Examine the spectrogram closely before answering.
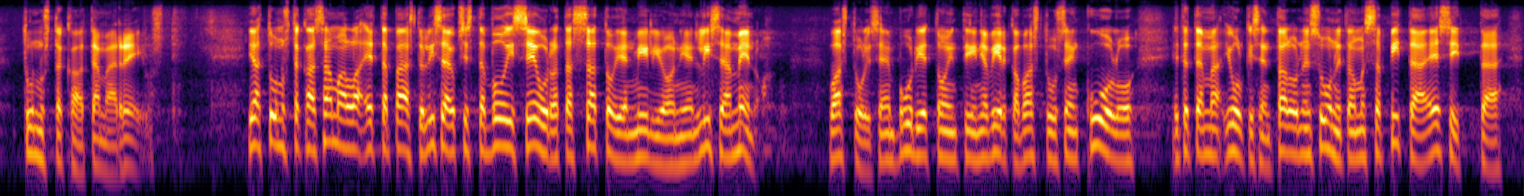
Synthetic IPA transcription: t̪unːust̪ɑkɑ̰ːt̪æmæ̰reilṵst̪i̥ | jɑt̪unːust̪ɑkɑːsɑmɑlːɑet̪ːæpæːst̪ølisæyksist̪æʋoiseurɑt̪ɑssɑt̪ojemmiljo̞ːnienlisæmeno̰ | ʋɑst̪uːliseːmbudjet̪o̞int̪iːnjɑʋirkɑʋɑst̪uːseːŋkuoluːet̪ːæt̪æmæjulkisent̪ɑloudensuːnːit̪elmɑsːɑpit̪æːesit̪ːæː

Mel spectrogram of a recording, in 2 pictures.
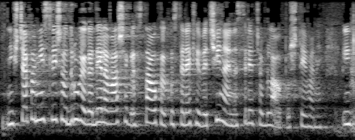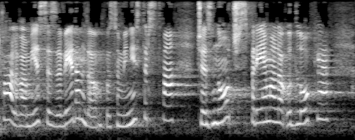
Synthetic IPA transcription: nixt͡ʃɛpanisliːʃawd̪ɾuːɡɛɡad̪eːlaʋaːʃɛɡast̪awkakɔst̪ɛɾɛːkliʋɛt͡ʃiːnajɛnɛsɾeːt͡ʃɔbla̰upɔʃt̪eːʋani | inxʋaːlaʋamjəst̪sɛzaʋeːd̪amd̪akɔsɔmːinist̪əɾst̪ʋat͡ʃɛznoːt͡ʃspɾɛjeːmalaʔɔd̪loːkɛ

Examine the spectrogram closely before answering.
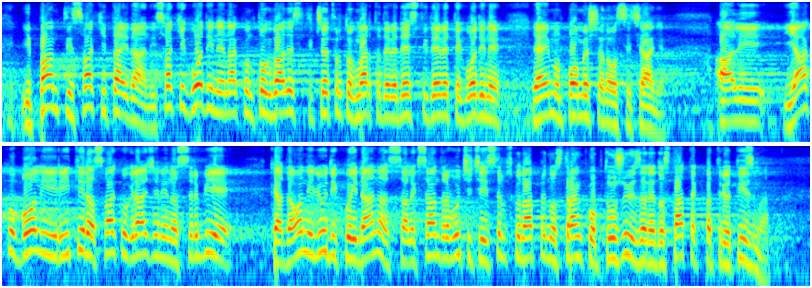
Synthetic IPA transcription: ipaːmt̪imsʋakit̪aːjd̪aːnisʋake̞ɡo̞d̪ine̞nako̞nt̪o̞ɡd̪vʋaːd̪ese̥t̪it͡ʃet̪vər̩t̪o̞ɡmaɾt̪ad̪e̞ʋe̞d̪e̞set̪id̪e̞ʋe̞t̪e̞ɡo̞d̪ine̞ | jaːimampo̞meʃanaoset͡ɕa̰ːɲa̰ | alijaːko̞bo̞liːɾit̪iɾasʋakoɡɾad͡ʑaninasr̩bije̞ | kad̪ao̞niʎuːd̪iko̞jid̪anasale̞ksand̪ɾaʋut͡ʃit͡ɕaisr̩pskunaːpɾe̞d̪nust̪ɾaŋkuopt̪uʒujuzane̞d̪o̞st̪aːt̪ak̚pat̪ɾio̞t̪izma̰

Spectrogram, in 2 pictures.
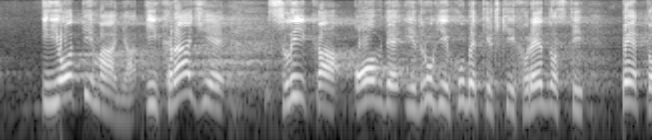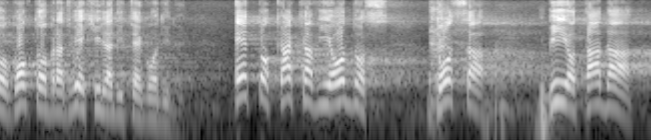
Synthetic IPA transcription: io̞t̪imaɲa̰ikɾad͡ʑeslikao̞ːʋd̪e̞ʔid̪ɾuɡiːxume̞t̪nit͡ʂkixʋɾe̞ːd̪nost̪i | pe̞ːt̪o̞ɡo̞kt̪o̞ːbɾad̪ʋeexiʎad̪it̪e̞ɡo̞d̪ine̞̰ | e̞t̪o̞kakaʋje̞o̞d̪no̞sd̪o̞sabio̞t̪ad̪a

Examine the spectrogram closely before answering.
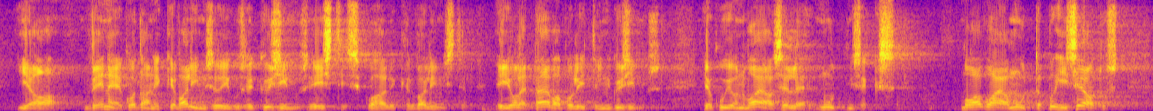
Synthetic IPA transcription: jɑve̞ne̞ko̞d̪̥ɑnikːˑe̞vɑlʲimiseɤjɡ̥use̞kysʲimuse̞ːst̪isko̞ɦɑlikːˑe̞lvɑlʲimist̪e̞le̞jo̞le̞pæevɑpo̞lʲiːt̪ːˑilinekysʲimus | jɑkujo̞nvɑjɑse̞lːe̞muːt̪ˑmise̞ks | vɑjɑmuːt̪ˑːɑpɤɦise̞ɑd̪̥ust̪

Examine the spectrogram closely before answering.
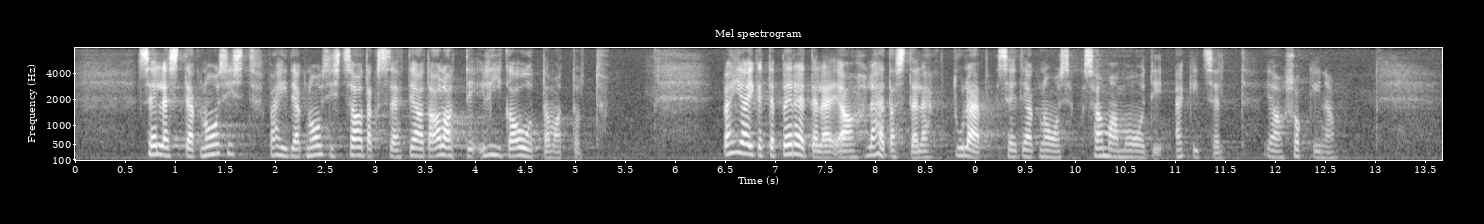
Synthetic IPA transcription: se̞lːe̞st̪iɑɡ̥no̞ːsist̪væɦid̪iɑɡ̥no̞ːsist̪sɑːt̪ɑkse̞t̪e̞ɑd̪ɑɑlɑt̪ːˑiliːɡ̥ɑo̞ːt̪ˑːɑmɑt̪ːˑult̪ˑ | væɦiɑjɡ̥e̞t̪ːˑepe̞ɾe̞d̪e̞le̞jɑlæɦe̞d̪̥ɑst̪e̞let̪uleb̥se̞ːt̪iɑɡ̥no̞ːssɑmɑmo̞ːd̪̥ḭækːˑit̪se̞lt̪ˑjɑʃo̞kːˑinɑ

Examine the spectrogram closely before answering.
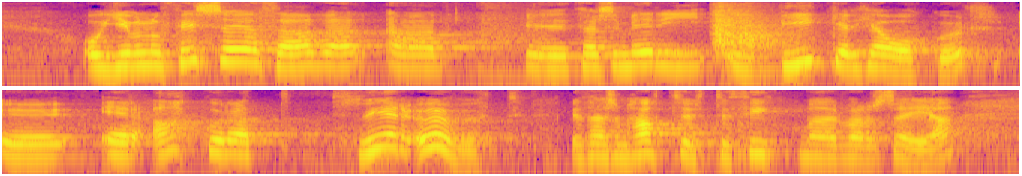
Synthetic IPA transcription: ɔɣjɛvɪluːfɪ̥sːeːjaθaðaðaðθḁsɛmɛɾiipiːcaɾ̥çawɔhkʏɾ̥ | ɛɾahkʏɾat̪ | θvɛːɾœːvʏht̪ | ɛθḁsɛmɦawht̪θʏr̥t̪ʰːɪθihkmaðʏɾvaːɾaseːja

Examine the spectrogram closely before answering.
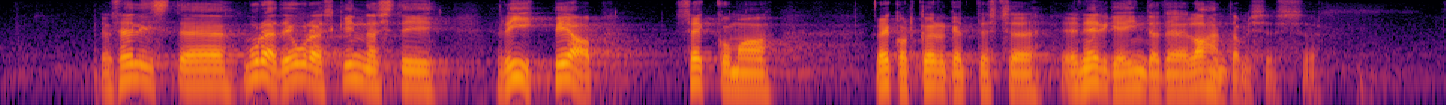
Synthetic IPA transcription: jɑse̞lʲːist̪e̞muɾed̪̥e̞juːɾe̞skinːlɑst̪i | riːk̚peɑb̥ | se̞kːumɑ | re̞ko̞rd̪̥̚kɤrɡ̥et̪ːˑe̞seḛne̞rɡiɑhind̪̥ɑd̪̥e̞lɑɦe̞nd̪̥ɑmise̞̰sːḛ

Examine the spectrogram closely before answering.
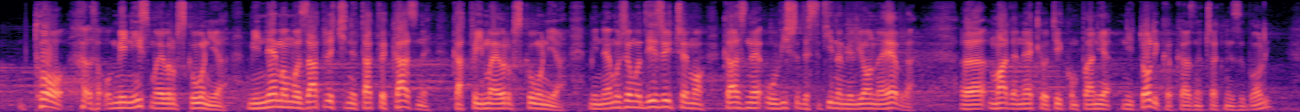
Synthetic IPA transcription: t̪ʰoːmiːniːsmoevɾo̞pskauːnija̰ | miːneːmamo̞zapɾet͡ɕenet̪akʋe̞kazne̞ | kakʋeimaevɾo̞pskauːnija̰miːnemo̞ʒemo̞d̪aizɾit͡ʂemo̞kazne̞ʔuʋiʃed̪eset̪inamilio̞ːnaeʋɾa̰ | mad̪anekeod̪̚t̪iːxko̞mpanijanit̪o̞likakaznat͡ʃaknezaboli

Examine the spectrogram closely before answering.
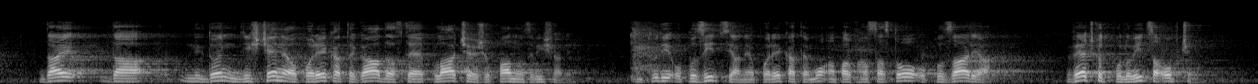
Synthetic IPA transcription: zd̪ajd̪anɛɡd̪oniʃt͡ʃɛnɛɔpɔɾeːkat̪ɛɡad̪ast̪ɛplaːt͡ʃɛʒupaːnuzʋiːʃa̰li | int̪uːd̪iʔɔpɔziːt̪sijanɛɔpɔɾeːkat̪ɛmoʔampaknasnast̪oːɔpɔzaːɾja̰ | ʋɛt͡ʃkɔt̪pɔlɔʋiːt̪saʔoːpt͡ʃin

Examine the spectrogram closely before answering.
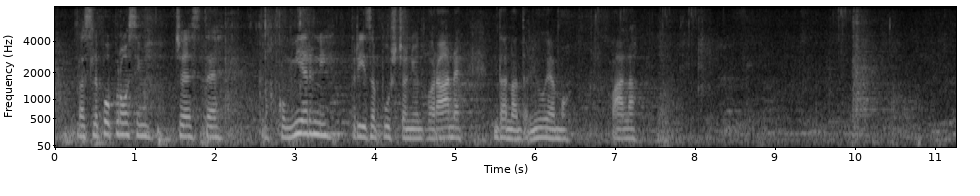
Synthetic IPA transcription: ʋaslɛpoːpɾoːsimt͡ʃɛst̪ɛ | laxkoːmiɾnipɾizapuːʃt͡ʃanjud̪ʋɔɾaːnɛd̪anad̪a̰ljuːjɛmɔ | xʋaːla

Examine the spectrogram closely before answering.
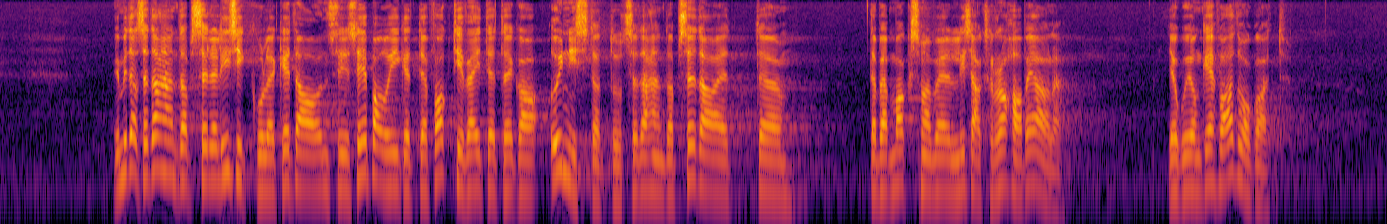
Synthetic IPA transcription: jɑmid̪ɑse̞t̪æɦend̪ɑb̥se̞lːe̞lisikːˑule̞ke̞d̪ɑo̞nsiːse̞bɑɤjɡe̞t̪ːˑe̞fɑk̚t̪ivæjt̪ːˑet̪ːˑe̞ɡ̥ɑɤnʲːist̪ɑt̪ːˑud̪̥se̞t̪æɦend̪̥ɑb̥se̞d̪̥ɑe̞t̪ː | ɑpeɑb̥̚mɑksmɑve̞ːlːisɑksrɑɦɑpe̞ɑle̞̰ | jɑkujo̞ŋke̞hvɑɑd̪vo̞kɑːt̪ˑː

